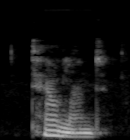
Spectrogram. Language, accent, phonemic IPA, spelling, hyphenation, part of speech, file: English, Southern England, /ˈtaʊnlænd/, townland, town‧land, noun, LL-Q1860 (eng)-townland.wav
- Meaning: A geographical unit of land smaller than a parish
